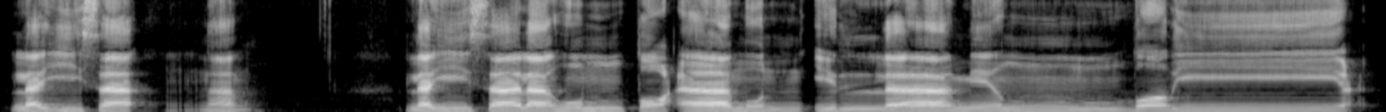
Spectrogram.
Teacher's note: Banyak baca laisa pakai e, laisa yang benar pakai i.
